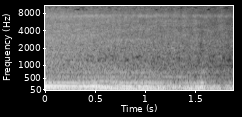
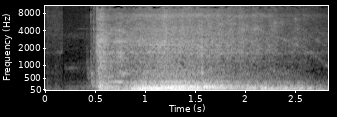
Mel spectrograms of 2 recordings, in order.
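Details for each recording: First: Nissan VQ35DE (G35/350Z) with a stalling issue, warmed up about 10 minutes at 183°F: a short rev falls back smoothly to a steady idle, not dropping far below 700 rpm. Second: VQ35DE engine (G35/350Z) stalls after warming up: it catches, runs briefly, then sags and dies within two seconds. An idle relearn did not fix it.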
